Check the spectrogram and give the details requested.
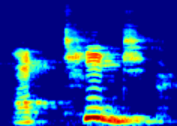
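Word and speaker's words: acted: অ্যাক্ট অভিনয় করা অ্যাক্ট অ্যাক্টিড অ্যাক্টিড এবং টিডি থাকলে আমরা কি জানবো জানবো হচ্ছে ঠিক উচ্চারণ করব ঠেড না কেমন এবার দেখো ডিসলাইক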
